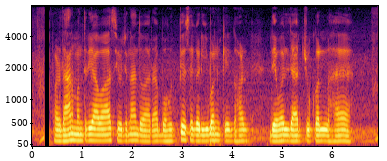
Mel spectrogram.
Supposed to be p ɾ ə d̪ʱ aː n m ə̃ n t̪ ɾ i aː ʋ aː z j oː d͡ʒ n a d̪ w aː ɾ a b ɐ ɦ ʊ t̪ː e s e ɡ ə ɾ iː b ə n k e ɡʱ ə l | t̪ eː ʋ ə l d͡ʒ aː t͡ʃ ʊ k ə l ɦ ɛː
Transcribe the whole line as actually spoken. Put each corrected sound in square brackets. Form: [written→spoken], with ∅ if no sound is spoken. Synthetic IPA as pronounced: p ɾ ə d̪ʱ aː n m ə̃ n t̪ ɾ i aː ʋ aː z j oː d͡ʒ n a d̪ w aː ɾ a b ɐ ɦ ʊ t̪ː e s e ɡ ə ɾ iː b ə n k e ɡʱ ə [l→ɾ] | [t̪→d̪] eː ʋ ə l d͡ʒ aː t͡ʃ ʊ k ə l ɦ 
